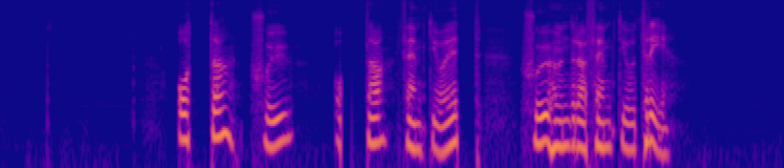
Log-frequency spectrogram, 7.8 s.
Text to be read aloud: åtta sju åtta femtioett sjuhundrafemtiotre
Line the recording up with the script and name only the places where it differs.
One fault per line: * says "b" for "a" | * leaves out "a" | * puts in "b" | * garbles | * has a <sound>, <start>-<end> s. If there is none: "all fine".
* has a dropout, 3.4-3.6 s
